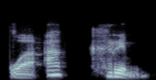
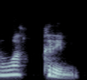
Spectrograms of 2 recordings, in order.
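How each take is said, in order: First: A glottal stop separates wa from akrim. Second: Wa runs straight into krim without a stop. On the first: The speaker calls it right. "ini bukti bahwa hamzahnya adalah hamzah qata" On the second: The speaker calls it wrong. "Tetap dibaca bukan wakrim"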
